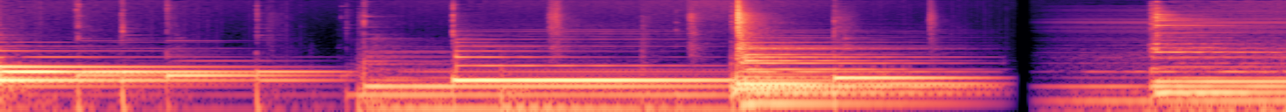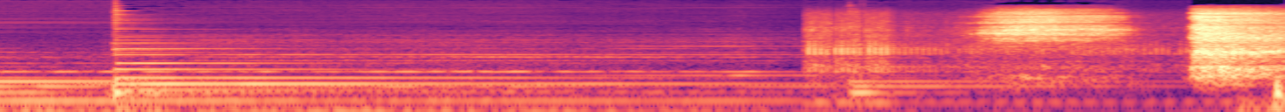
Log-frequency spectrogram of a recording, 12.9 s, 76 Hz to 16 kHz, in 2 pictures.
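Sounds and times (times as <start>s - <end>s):
steady musical background: 0.0s - 12.8s
deep breath in and out: 10.5s - 12.8s.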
